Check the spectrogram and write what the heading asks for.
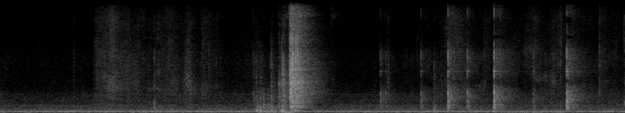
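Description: Hands handling fabric and vegan-leather pieces on a tabletop: a soft rustle about three seconds in, then a few light clicks and taps, over a steady low hum.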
